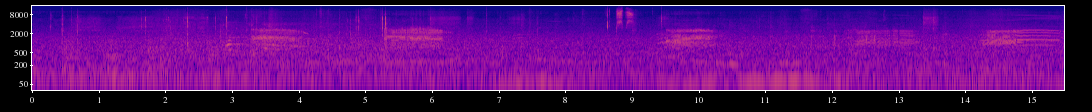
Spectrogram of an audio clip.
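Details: Two stray cats in poor health, one clearly sick, give odd meows: about five short harmonic cries spread through the stretch, separated by quiet gaps and faint clicks, over a steady background hiss.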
